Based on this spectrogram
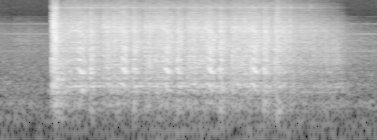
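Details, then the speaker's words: Engine that would not run, cranked after a timing belt and tensioner replacement: uneven cranking about two turns a second with a hollow ticking pulse, never firing. Valves are bent with noise in the cylinder head, so the head will be removed. "bir daha arkadaşlar sibob eğmiş beraberinde de zaten itecek olduğu yerde yani silindir kapağında da ses geliyor"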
